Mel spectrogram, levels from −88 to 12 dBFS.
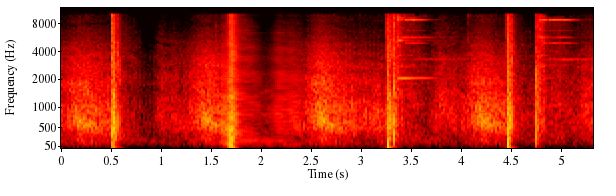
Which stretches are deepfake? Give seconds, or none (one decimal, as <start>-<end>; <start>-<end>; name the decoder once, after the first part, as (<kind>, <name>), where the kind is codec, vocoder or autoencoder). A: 1.6-2.4 (vocoder, Vocos)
